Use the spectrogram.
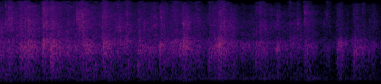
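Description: Congregation in a Sunday church service claps together, a faint, steady wash of applause heard from a distance throughout.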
